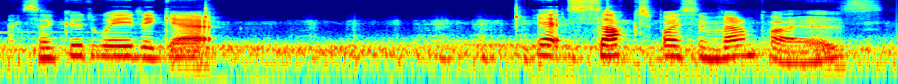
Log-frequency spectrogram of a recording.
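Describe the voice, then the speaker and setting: A woman's voice: on the high side, slow, vocal fry, noisy background. A British woman chatting casually and thinking aloud to viewers as she streams a video game. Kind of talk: casual chat while playing a game.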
